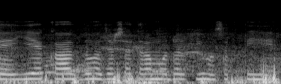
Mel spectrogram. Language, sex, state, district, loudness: Hindi, female, West Bengal, Alipurduar, -18 LUFS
